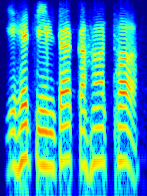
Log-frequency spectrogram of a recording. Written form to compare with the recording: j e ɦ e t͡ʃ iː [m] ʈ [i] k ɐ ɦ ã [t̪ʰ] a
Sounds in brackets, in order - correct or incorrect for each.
correct, incorrect: a, correct

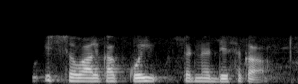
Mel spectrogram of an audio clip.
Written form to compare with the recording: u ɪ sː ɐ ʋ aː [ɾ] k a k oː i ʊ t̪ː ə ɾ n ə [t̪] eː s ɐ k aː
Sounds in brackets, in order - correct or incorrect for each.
incorrect: l, incorrect: d̪

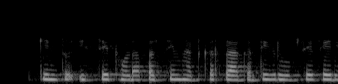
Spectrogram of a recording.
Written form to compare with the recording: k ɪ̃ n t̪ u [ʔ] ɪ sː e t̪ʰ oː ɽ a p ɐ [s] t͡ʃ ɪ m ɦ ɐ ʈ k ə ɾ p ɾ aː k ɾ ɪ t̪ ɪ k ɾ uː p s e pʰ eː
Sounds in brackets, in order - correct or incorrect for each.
correct, correct

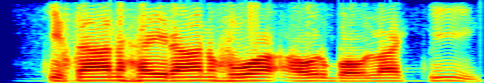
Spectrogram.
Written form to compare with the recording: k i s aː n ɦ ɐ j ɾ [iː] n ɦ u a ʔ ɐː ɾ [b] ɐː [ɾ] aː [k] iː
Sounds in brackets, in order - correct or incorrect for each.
incorrect: aː, correct, incorrect: l, correct

